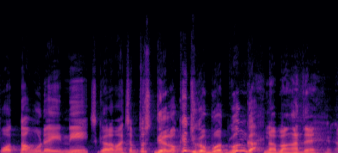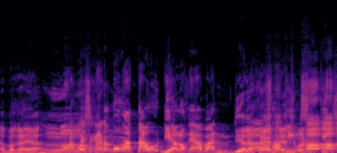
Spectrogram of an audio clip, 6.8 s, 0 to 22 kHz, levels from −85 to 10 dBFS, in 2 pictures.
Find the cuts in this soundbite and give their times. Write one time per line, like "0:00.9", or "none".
0:00.9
